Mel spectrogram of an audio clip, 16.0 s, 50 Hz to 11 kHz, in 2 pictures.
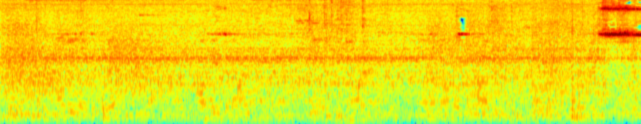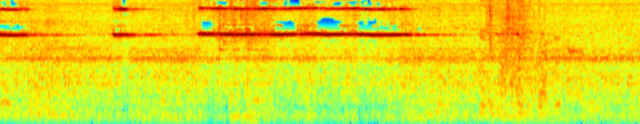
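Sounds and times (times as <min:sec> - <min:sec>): pipe cutting machine running: 0:00.0 - 0:16.0
cutting tool squealing on steel: 0:05.7 - 0:06.0, 0:07.5 - 0:14.6.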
